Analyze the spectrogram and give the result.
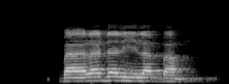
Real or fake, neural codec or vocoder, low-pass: real; none; 7.2 kHz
